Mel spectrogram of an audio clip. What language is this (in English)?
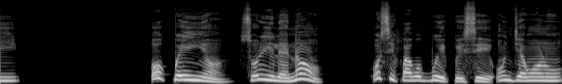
Yoruba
